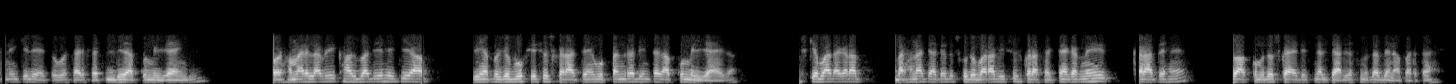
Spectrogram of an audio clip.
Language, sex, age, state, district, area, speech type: Urdu, male, 18-30, Bihar, Purnia, rural, conversation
